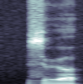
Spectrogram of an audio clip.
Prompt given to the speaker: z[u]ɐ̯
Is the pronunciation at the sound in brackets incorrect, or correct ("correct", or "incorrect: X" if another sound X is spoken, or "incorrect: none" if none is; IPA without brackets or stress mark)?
incorrect: ʏ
